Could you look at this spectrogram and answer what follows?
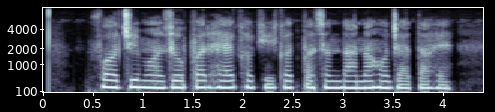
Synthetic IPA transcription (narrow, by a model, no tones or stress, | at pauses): fɔːd͡ʒimɔːzuːpɐɾɦɛːkɦɐkiːkət̪̚pɐsə̃nd̪aːnaɦod͡ʒa̰ːt̪aɦɛː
